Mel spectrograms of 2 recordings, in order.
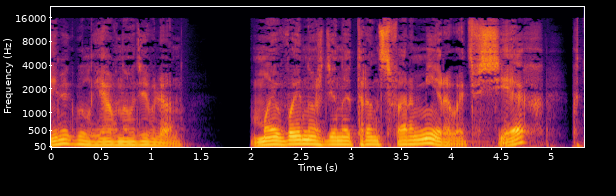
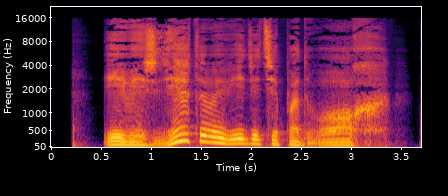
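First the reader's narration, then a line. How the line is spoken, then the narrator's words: Sighing. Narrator (Russian): вздохнул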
